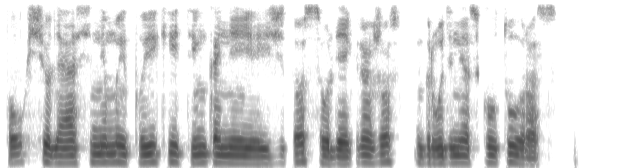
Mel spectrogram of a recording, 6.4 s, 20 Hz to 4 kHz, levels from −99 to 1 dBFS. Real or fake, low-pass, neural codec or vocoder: real; 3.6 kHz; none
